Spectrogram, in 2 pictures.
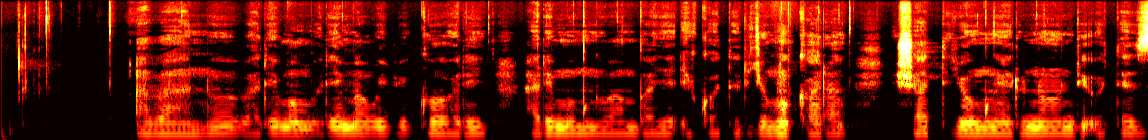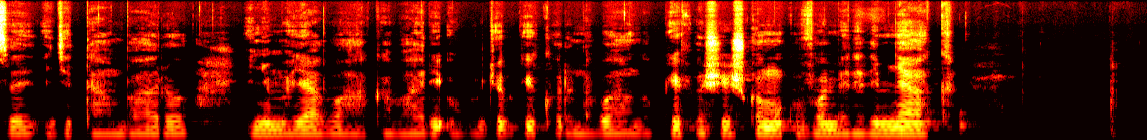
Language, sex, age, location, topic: Kinyarwanda, female, 25-35, Nyagatare, agriculture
